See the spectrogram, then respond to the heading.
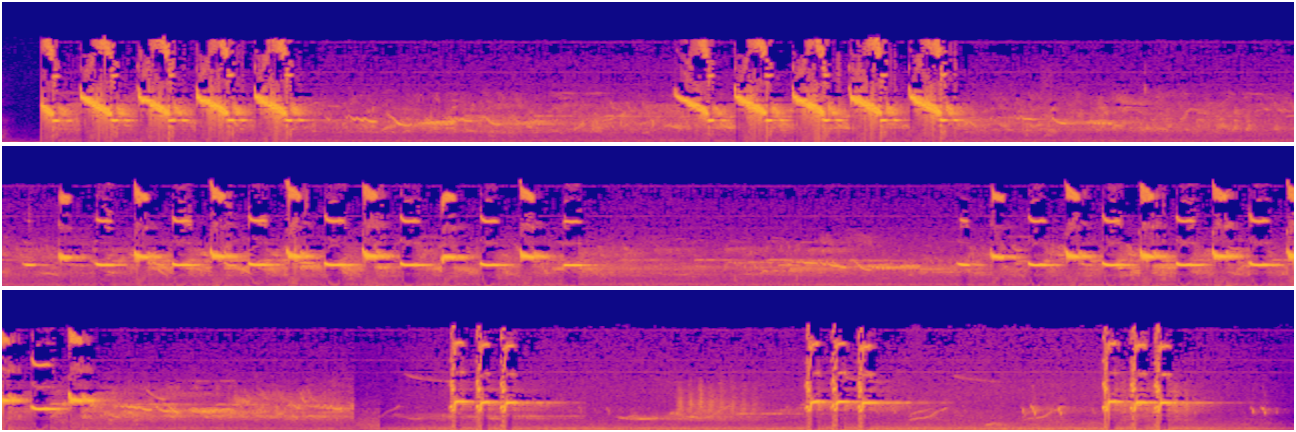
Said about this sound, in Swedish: första vårsången från talgoxen kan man ju höra redan i mellandagarna. Ja, det är härligt att höra den. Den har väldigt fin sång, tycker jag. Ja, då lyssnar vi på den. Och då kan man också höra hur många olika varianter det är i talgoxens sång.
